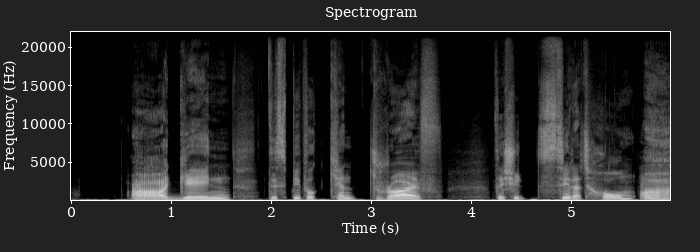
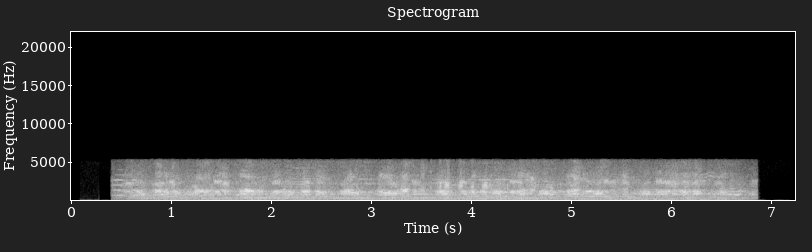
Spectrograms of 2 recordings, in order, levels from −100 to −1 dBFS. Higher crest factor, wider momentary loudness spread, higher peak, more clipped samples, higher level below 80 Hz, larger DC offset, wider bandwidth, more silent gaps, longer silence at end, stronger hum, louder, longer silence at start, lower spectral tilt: about the same, 20 dB vs 18 dB; first, 15 LU vs 6 LU; second, -8 dBFS vs 0 dBFS; neither; second, -52 dBFS vs -46 dBFS; neither; first, over 20 kHz vs 5.4 kHz; neither; second, 0 s vs 0.35 s; neither; second, -28 LUFS vs -18 LUFS; second, 0.1 s vs 0.4 s; about the same, -5.5 dB/octave vs -5.5 dB/octave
